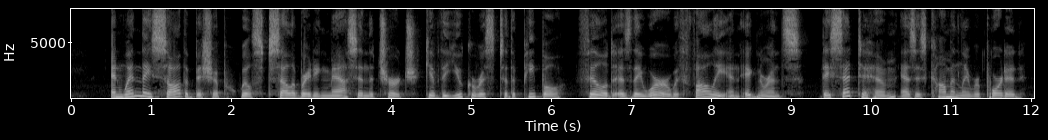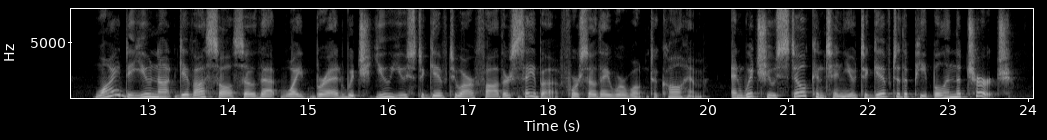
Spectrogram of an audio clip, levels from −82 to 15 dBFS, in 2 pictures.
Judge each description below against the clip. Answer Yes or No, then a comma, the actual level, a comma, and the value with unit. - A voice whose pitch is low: No, medium, 185 Hz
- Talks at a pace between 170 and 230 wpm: Yes, average, 185 wpm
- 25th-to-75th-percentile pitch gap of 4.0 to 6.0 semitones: Yes, wide, 5.6 semitones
